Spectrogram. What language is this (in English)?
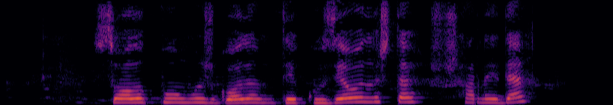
Mari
